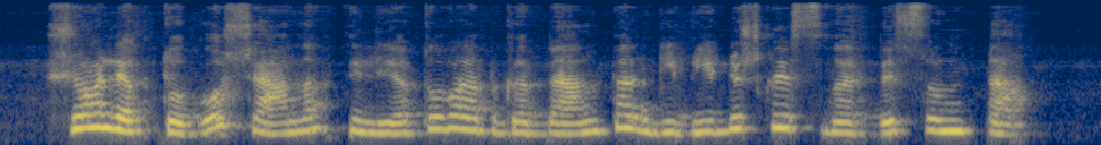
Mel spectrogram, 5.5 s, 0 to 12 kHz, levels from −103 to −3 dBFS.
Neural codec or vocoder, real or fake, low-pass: codec, 24 kHz, 3 kbps, HILCodec; fake; 10.8 kHz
